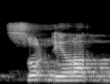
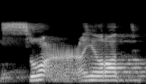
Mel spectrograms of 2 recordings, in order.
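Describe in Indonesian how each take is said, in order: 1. Bunyi ain dipotong tiba-tiba. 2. Bunyi ain mengalir sedikit. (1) "enggak langsung su'irat" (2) "setengah mengalir suaranya"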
